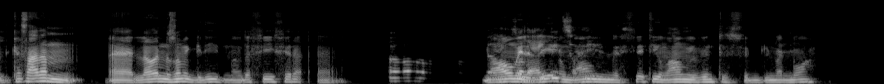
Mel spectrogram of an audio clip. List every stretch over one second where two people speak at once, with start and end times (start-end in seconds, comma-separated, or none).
4.9-6.1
